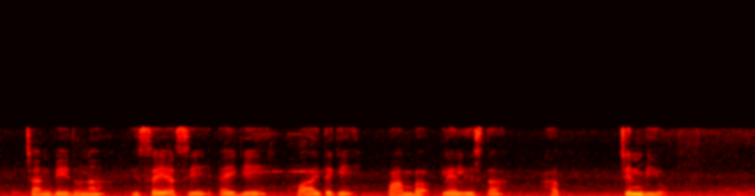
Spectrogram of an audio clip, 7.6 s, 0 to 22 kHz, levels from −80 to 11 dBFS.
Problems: constant background noise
